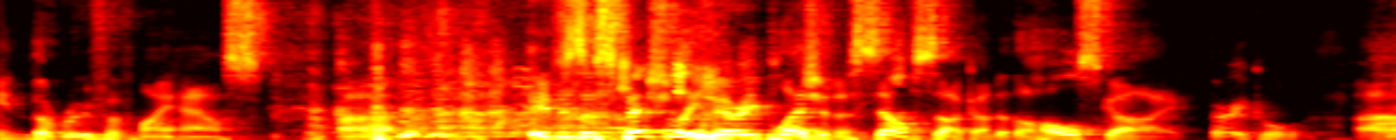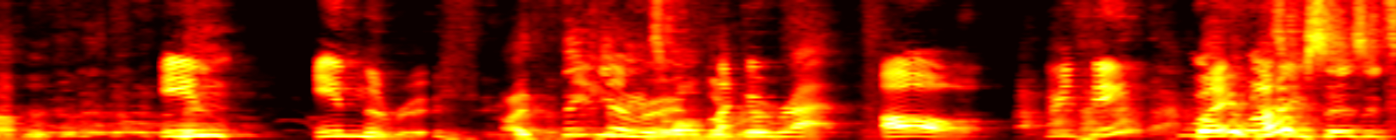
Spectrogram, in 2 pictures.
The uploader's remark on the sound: Bst LIVE at the vanguard 2020. We did a live episode!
